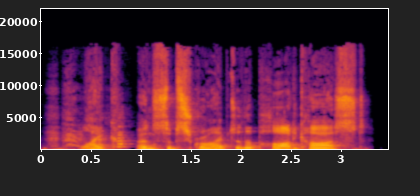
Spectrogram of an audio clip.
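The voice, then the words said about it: Elizabeth Holmes impression. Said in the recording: “I can kind of do Elizabeth Holmes... Do Elizabeth Holmes... We'll sign us off with Elizabeth Holmes”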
